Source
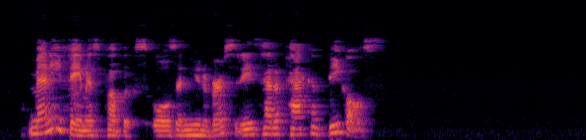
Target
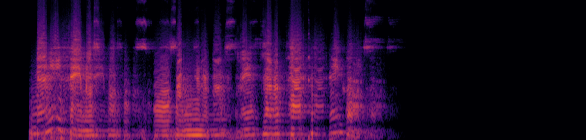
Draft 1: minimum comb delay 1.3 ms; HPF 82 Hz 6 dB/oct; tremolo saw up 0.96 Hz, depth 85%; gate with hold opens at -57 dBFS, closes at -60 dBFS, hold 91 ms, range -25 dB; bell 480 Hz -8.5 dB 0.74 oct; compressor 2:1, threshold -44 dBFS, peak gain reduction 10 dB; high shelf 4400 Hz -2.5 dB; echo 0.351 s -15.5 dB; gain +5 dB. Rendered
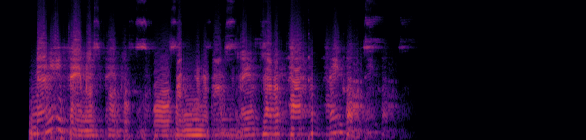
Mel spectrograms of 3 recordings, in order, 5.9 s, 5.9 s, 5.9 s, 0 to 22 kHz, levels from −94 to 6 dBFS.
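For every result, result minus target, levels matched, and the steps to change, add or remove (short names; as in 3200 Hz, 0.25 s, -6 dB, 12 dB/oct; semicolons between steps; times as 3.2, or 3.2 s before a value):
echo 0.12 s late; 500 Hz band +5.0 dB; compressor: peak gain reduction +4.5 dB
change: echo 0.231 s -15.5 dB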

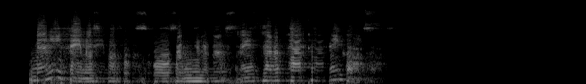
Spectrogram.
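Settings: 500 Hz band +5.0 dB; compressor: peak gain reduction +4.5 dB
change: bell 480 Hz -19.5 dB 0.74 oct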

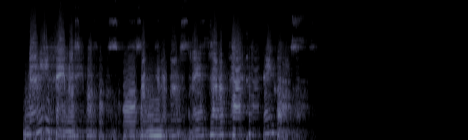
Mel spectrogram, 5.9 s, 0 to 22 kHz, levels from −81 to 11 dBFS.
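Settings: compressor: peak gain reduction +4.5 dB
change: compressor 2:1, threshold -35 dBFS, peak gain reduction 5.5 dB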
